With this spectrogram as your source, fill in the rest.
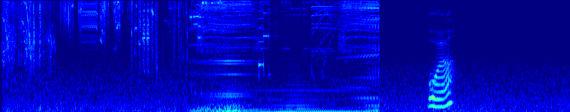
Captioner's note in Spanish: robot zumbando; jugador hablando en coreano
